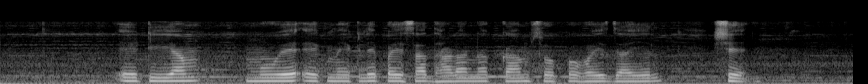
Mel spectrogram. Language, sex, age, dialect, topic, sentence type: Marathi, male, 18-24, Northern Konkan, banking, statement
